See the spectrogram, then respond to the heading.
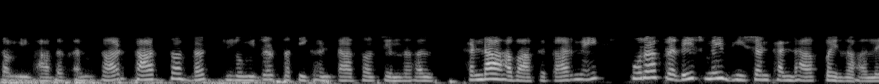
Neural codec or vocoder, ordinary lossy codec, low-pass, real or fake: codec, 16 kHz, 4 kbps, FreqCodec, smaller model; none; 3.6 kHz; fake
